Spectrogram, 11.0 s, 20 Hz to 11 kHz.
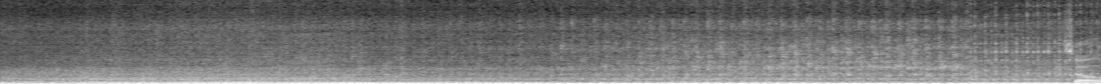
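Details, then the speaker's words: Bombardier wide-gauge snow machine with about 300 hours of rebuild work, idling after throttle screw adjustment with air breather off: deep, smooth even rumble, no knocks, misses or rattles; normal idle. "again dad's uh got it all fired up sounds pretty good so far with the big Bay D big bay doors open so we don't get gassed out here like we did the other day"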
